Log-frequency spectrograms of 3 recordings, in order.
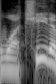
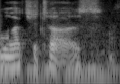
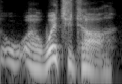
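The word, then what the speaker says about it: Ouachita: He said that it's pronounced Wichita. I'm like, no, it's not the Wichita Mountains, buddy. No.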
